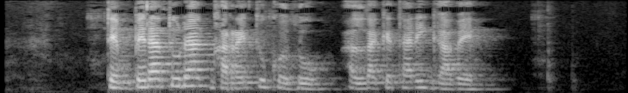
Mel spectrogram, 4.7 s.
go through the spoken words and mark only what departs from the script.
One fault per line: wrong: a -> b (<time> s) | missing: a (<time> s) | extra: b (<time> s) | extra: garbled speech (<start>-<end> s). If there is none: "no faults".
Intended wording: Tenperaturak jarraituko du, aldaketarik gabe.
no faults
